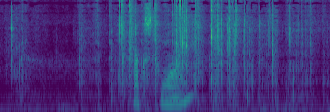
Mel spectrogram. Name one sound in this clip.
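A plastic foil wrapper crinkles.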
